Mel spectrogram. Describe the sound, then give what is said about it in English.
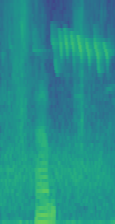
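Spring birdsong among lime trees and hawthorn just coming into leaf: a high, quick trill of about half a dozen repeated chirping notes, fairly soft, following a brief low voice-like murmur. “And there's glorious birdsong here.”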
